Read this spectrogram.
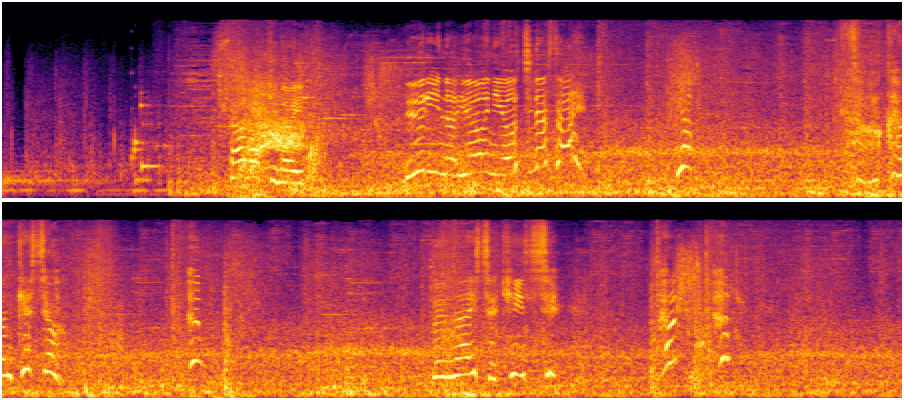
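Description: Magic blasts and heavy impacts crash and whoosh in a fast fight.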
